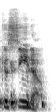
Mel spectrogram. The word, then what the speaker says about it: Casino: Does it rhyme with Pacino? – Yes, it does rhyme with Pacino. I just said Casino, and I think that is my absolute favorite, and I think it's actually the best mafia movie of all of them.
